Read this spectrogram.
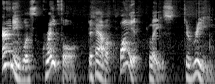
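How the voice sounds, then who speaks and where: An older woman reads a children's storybook expressively, with sweet grandmotherly warmth and deliberate, emphatic phrasing. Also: fairly low pitch, huge pitch swings. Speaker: storybook reader. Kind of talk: expressive scripted storybook narration. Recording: roomy, echoing sound.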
